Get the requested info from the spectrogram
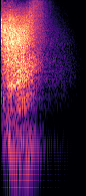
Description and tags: car game booster
boost, speed, booster, car, speed-up, digital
